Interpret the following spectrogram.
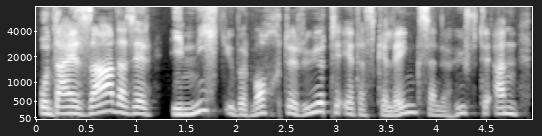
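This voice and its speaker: A man preaching a sermon, slow and emphatic, swinging between loud, stressed passages and hushed ones. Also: fairly high pitch, expressive.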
